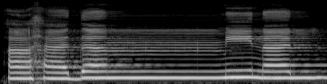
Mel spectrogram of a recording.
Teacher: Karena ada tanwin fathah menghadapi huruf mim, maka bunyi tanwinnya masuk ke mim ahadam dan didengungkan. Jadi bunyi m-nya yang ditahan. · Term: idgham bighunah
